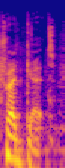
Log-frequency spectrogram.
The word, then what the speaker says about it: Tredget: But it's pronounced Tredget. – Yes, I think it is.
